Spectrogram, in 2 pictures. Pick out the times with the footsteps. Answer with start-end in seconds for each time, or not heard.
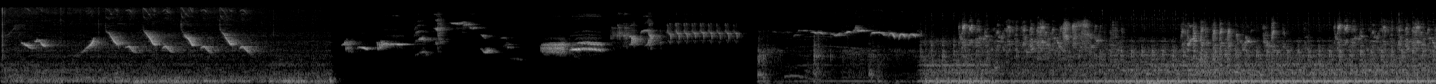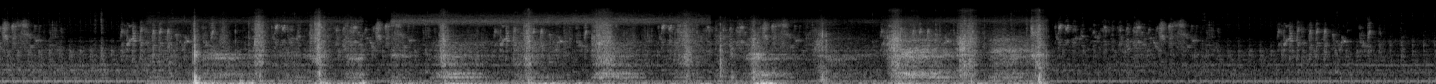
15.8-24.9.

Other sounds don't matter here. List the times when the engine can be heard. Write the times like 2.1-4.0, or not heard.
9.2-28.6.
